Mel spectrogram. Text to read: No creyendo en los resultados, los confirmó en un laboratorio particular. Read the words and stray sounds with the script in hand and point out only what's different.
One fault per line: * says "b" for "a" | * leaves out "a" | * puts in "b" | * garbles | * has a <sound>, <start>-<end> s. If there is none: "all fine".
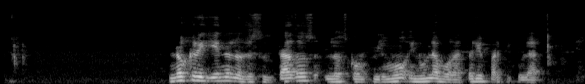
all fine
